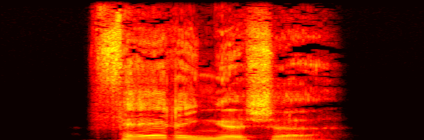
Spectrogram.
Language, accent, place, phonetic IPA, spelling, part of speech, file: German, Germany, Berlin, [ˈfɛːʁɪŋɪʃə], färingische, adjective, De-färingische.ogg
- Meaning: inflection of färingisch: 1. strong/mixed nominative/accusative feminine singular 2. strong nominative/accusative plural 3. weak nominative all-gender singular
